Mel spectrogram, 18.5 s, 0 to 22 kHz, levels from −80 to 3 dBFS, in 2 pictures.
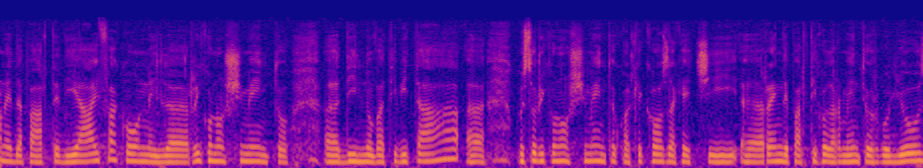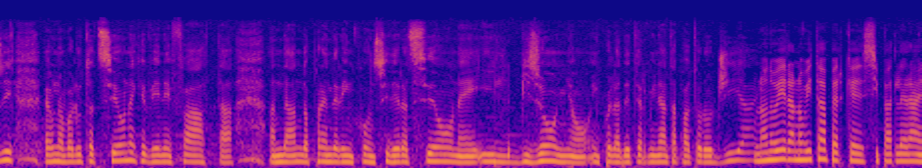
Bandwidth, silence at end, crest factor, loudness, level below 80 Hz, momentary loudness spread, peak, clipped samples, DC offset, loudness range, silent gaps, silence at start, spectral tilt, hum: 14 kHz; 0 s; 12 dB; -24 LUFS; -56 dBFS; 5 LU; -10 dBFS; under 0.1%; under 0.1%; 2 LU; none; 0 s; -6 dB/octave; none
